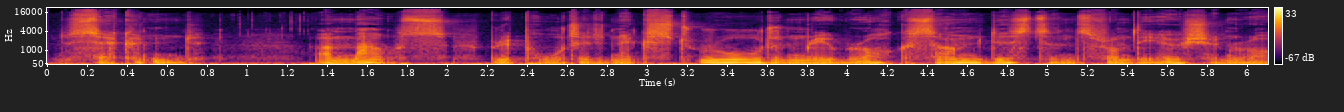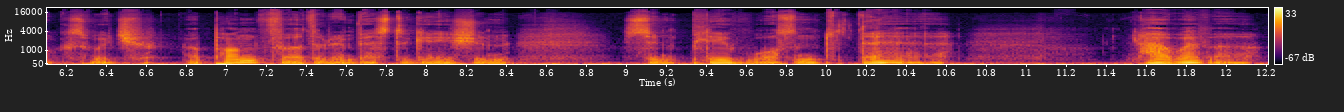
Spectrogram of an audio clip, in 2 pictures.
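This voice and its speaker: A man voicing a solemn storybook wild boar who reports in a formal, deliberate way, like an official investigator. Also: a bass voice, warm tone, breathy edge, exaggerated voice.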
